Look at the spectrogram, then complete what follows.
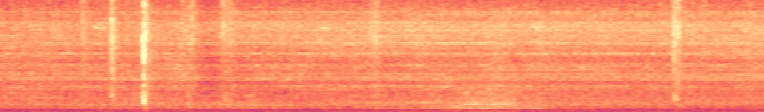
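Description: Steady outdoor background hiss with a few sharp clicks, loudest about a second and a half in, and a brief low hum that swells and fades about two thirds of the way through.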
